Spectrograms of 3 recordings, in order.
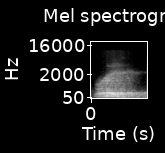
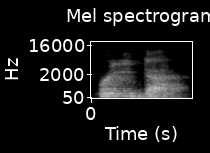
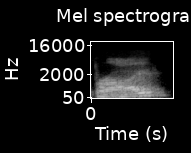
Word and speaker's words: Bried: I'll tell you, my last name is pronounced Bried, B-R-I-E as an elephant, D as a dog, right? Sounds like Brie cheese, but with a D at the end, right? Bried.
